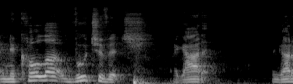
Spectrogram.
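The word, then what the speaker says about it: Nikola Vučević: Nikola Vucevic.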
